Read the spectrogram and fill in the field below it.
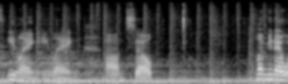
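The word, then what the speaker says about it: ylang-ylang: the ylang ylang which how do you say Elena Ling Google instructed me that's the proper way to pronounce it I had always said yelling yelling before but um out of curiosity I had Googled it just to be sure and according to google pronunciation it is ylang ylang so let me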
